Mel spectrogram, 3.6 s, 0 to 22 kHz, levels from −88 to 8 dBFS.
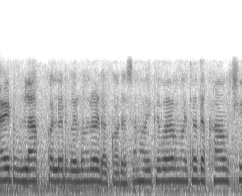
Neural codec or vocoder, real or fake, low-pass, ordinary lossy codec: codec, 44.1 kHz, 7.8 kbps, Pupu-Codec; fake; 7.2 kHz; Opus, 16 kbps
